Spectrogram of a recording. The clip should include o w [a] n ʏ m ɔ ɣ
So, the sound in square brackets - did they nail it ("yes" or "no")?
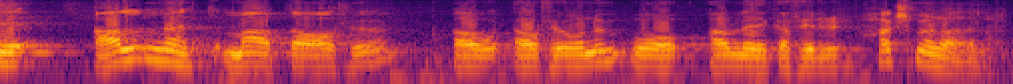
yes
